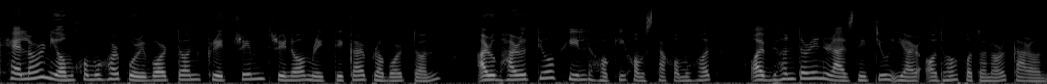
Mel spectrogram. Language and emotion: Assamese, neutral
